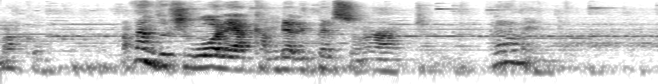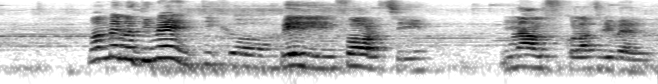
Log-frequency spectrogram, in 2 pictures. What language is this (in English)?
Italian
